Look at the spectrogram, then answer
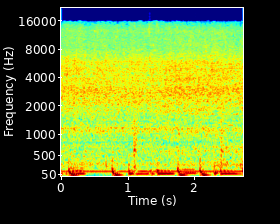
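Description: Chicken and rice cook in a single pot with a steady, loud sizzle and a low, rhythmic bubbling pulse underneath, with no voices.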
